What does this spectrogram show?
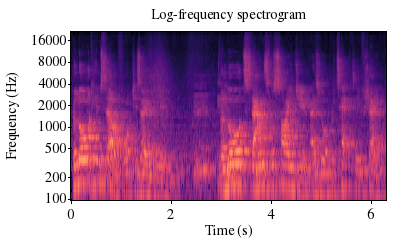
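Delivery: ordinary talk, nothing marked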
